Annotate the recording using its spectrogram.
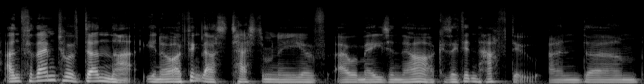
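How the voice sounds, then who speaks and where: A man in his forties with a Newport, South Wales accent, a guest telling lively stories in a podcast studio, full of fillers and laughter. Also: lowish voice, moderate pace. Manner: animated storyteller, laughs often, many fillers. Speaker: guest, former athlete. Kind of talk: casual interview chat. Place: small padded podcast studio. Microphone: studio mic on boom arm.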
